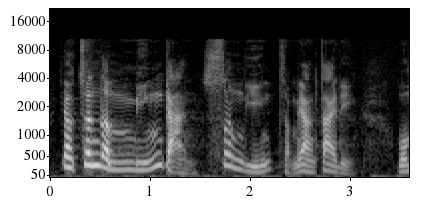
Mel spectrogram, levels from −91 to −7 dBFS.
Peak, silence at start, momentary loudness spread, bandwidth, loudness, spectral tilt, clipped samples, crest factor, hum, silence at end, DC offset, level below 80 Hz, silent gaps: -8 dBFS; 0.15 s; 16 LU; 11 kHz; -31 LUFS; -5 dB/octave; under 0.1%; 22 dB; none; 0 s; under 0.1%; -72 dBFS; none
